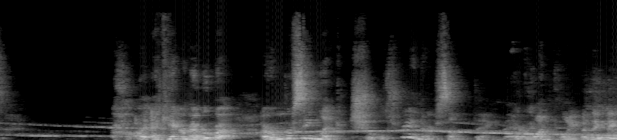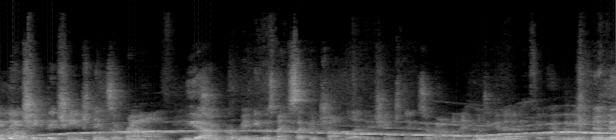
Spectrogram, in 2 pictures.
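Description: Emergency vehicle sirens wail outside, rising and falling in long sweeps that grow louder as they pass, heard beneath a continuous conversation between people.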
